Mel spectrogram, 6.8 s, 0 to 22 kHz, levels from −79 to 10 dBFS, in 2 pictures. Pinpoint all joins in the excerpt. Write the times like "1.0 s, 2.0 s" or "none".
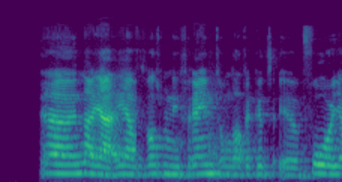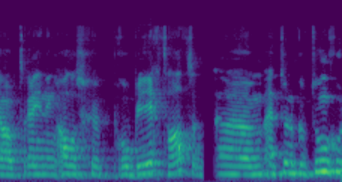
1.4 s, 5.4 s

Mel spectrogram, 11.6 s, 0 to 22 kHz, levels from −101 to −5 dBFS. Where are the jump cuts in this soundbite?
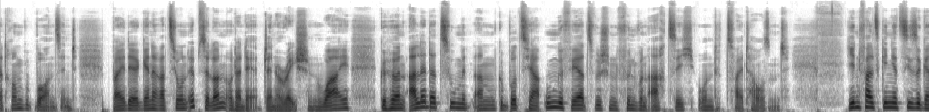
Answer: none

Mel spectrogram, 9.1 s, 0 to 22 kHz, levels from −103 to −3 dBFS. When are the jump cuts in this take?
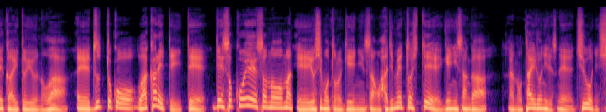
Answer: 4.4 s

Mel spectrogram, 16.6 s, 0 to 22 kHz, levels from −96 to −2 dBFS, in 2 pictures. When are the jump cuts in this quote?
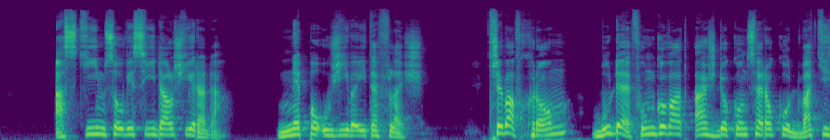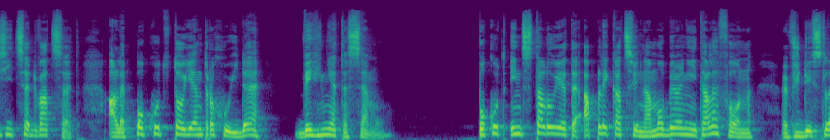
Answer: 13.0 s

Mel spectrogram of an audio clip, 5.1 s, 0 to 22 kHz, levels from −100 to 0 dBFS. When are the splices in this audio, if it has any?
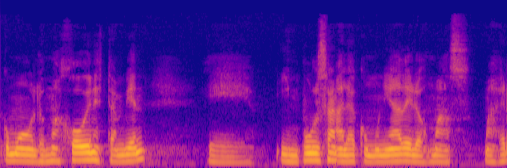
3.3 s

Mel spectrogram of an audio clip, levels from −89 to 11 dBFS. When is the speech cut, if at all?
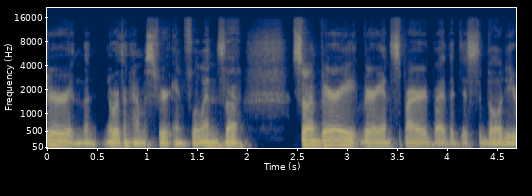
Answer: none

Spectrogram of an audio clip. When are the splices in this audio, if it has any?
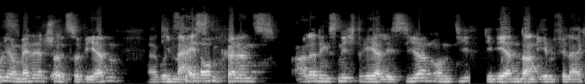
4.7 s

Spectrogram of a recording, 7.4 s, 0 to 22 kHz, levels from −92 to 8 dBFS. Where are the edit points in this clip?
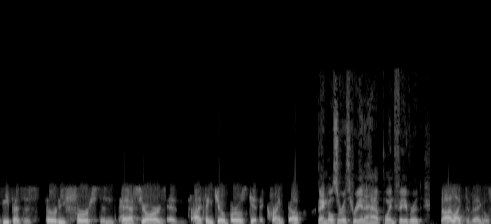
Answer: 2.5 s, 4.7 s, 6.4 s

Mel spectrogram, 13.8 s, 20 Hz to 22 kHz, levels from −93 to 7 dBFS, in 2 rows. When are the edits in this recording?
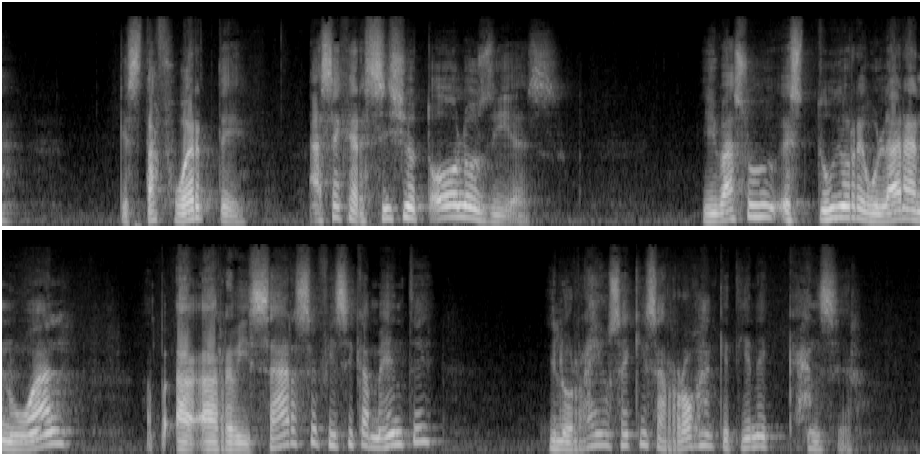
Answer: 2.3 s

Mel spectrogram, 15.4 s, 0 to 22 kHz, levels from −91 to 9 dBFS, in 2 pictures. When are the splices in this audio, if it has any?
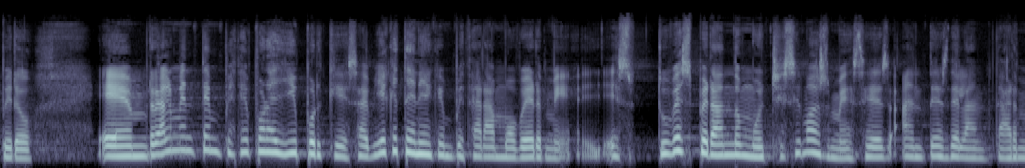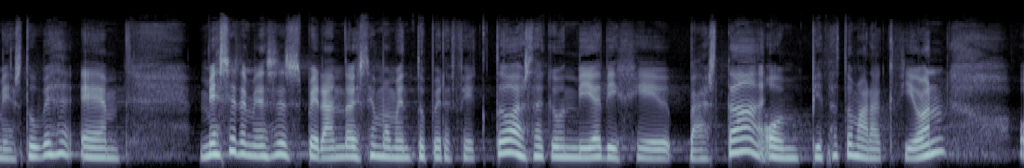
13.4 s

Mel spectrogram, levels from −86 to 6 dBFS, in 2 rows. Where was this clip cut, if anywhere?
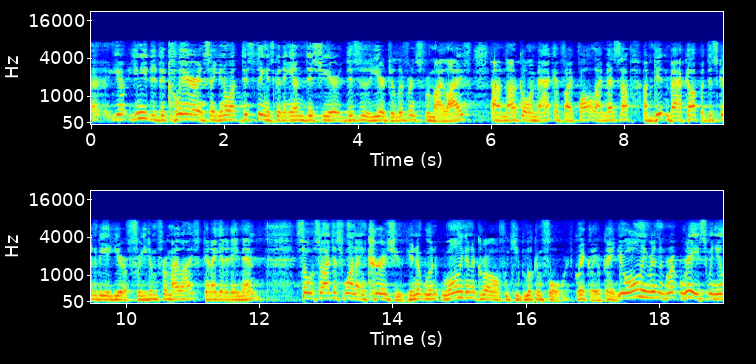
17.4 s

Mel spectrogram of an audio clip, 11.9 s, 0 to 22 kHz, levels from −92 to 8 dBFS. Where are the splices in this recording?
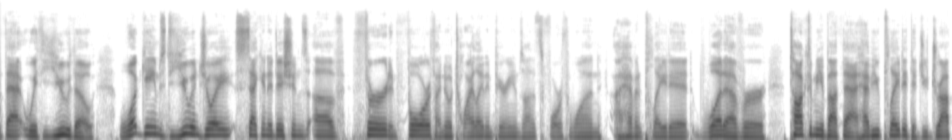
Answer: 7.6 s

